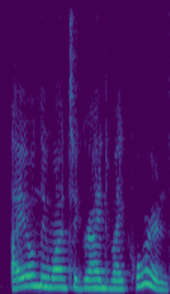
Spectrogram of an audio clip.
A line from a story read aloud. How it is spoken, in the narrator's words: squeaked the villager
